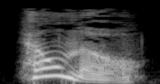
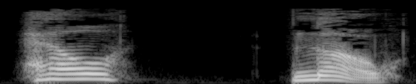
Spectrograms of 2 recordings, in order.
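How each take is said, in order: First: It is said at a normal pace. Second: It is said slowly with strong emphasis.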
